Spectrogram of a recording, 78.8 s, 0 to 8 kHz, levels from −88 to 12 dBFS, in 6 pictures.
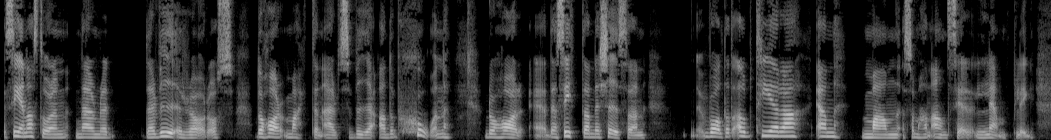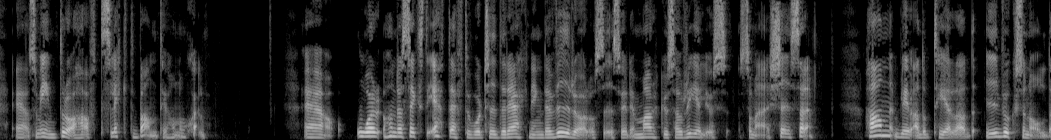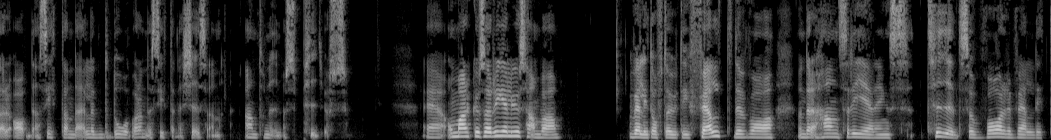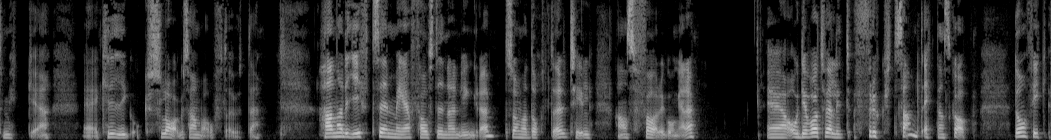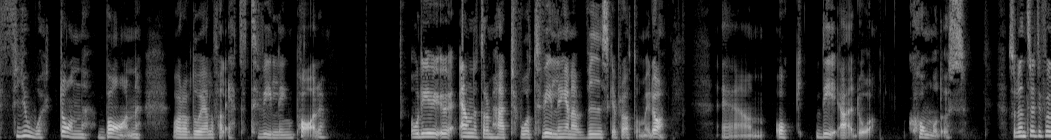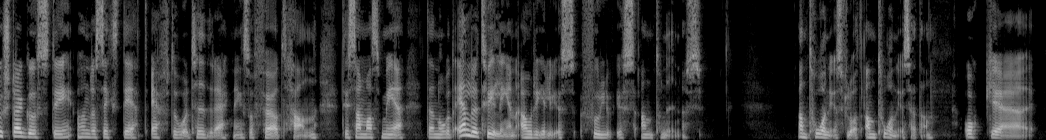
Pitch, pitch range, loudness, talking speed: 185 Hz, 175-225 Hz, -21 LUFS, 135 wpm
